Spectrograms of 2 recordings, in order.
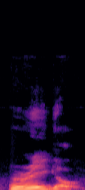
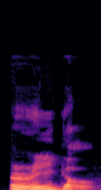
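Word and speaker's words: wriggle: তারপর রয়েছে রিগল, রিগল ছলনা করা।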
